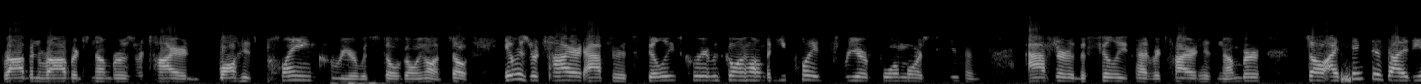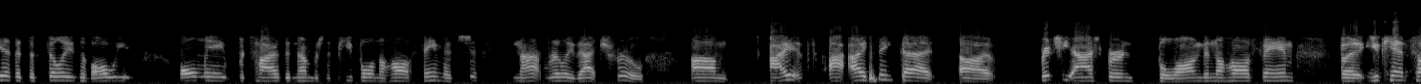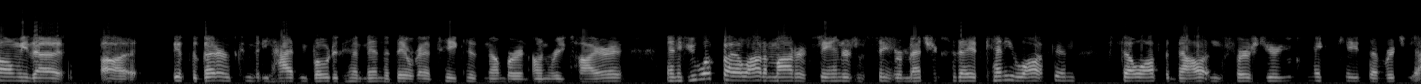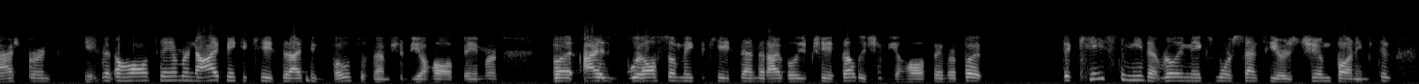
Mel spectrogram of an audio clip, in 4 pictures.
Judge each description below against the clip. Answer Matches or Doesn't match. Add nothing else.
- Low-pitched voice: Doesn't match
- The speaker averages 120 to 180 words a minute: Doesn't match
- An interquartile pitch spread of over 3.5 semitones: Doesn't match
